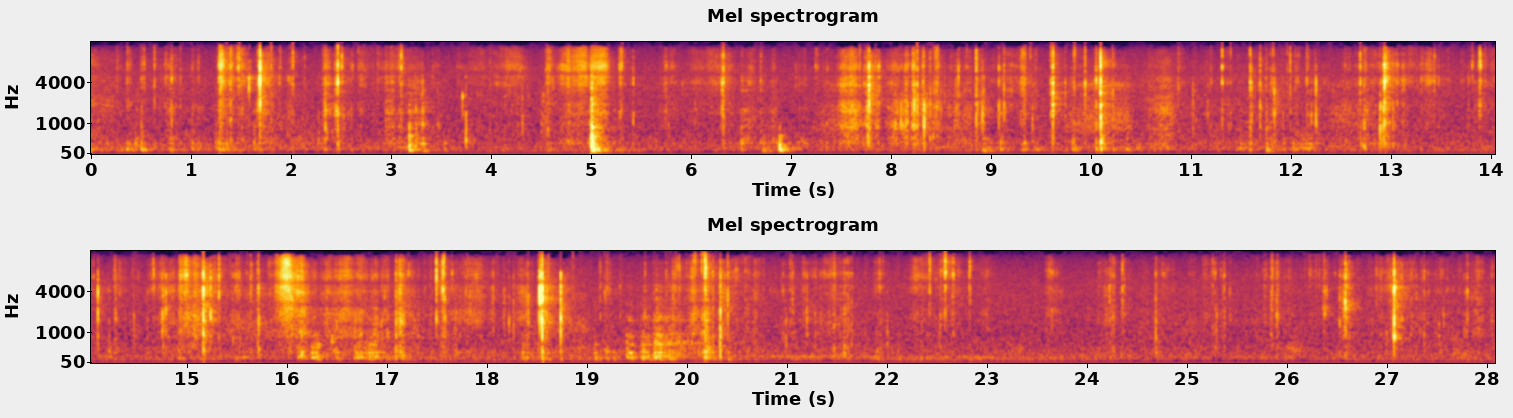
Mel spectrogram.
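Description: Origami paper being folded and creased by hand: faint, irregular rustling and crinkling with short sharp clicks as the folds are pressed down.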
